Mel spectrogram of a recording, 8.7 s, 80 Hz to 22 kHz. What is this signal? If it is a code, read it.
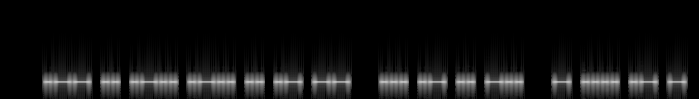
Morse code, heard as a keyed tone, about 20 wpm, 700 Hz. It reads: WILLIAM SAID THAT
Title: Pangram Challenge v2 - 20wpm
